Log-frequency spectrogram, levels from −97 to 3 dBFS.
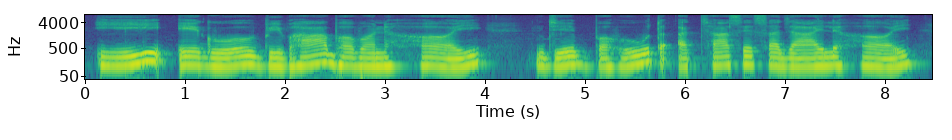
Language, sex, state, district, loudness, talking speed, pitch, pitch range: Maithili, male, Bihar, Samastipur, -14 LUFS, 80 wpm, 120 Hz, 115-125 Hz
